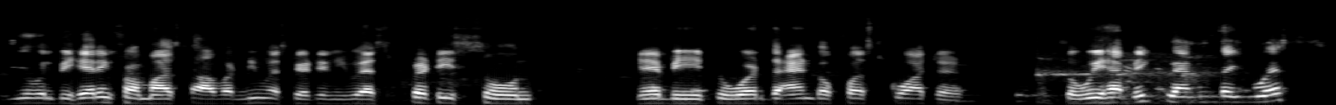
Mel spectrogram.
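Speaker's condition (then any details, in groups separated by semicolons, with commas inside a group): No condition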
